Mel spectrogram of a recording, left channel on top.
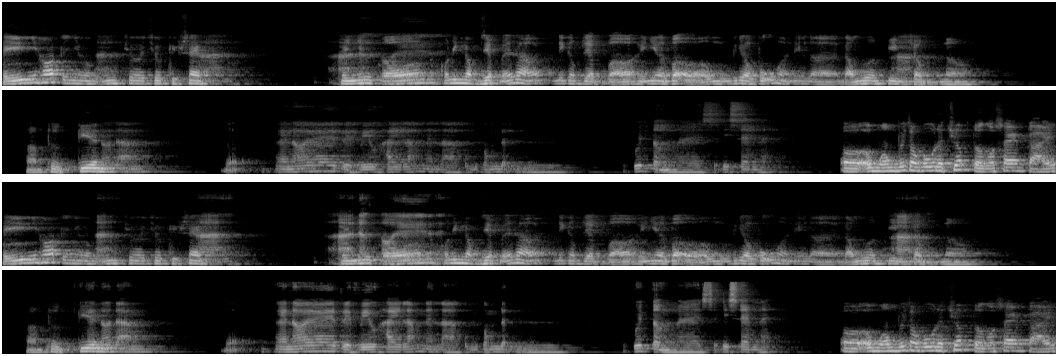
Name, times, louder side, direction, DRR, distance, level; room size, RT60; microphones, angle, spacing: voice 1, 0.0-2.1 3.4-9.7 10.8-11.6 12.8-12.9 17.1-17.2 18.9-21.0, left 2 dB, 25° left, 9 dB, 0.4 m, -22 dB
voice 2, 1.9-2.3 3.2-4.5 8.9-9.3 11.0-12.1 13.1-16.2 16.9-18.3, right 5 dB, 65° right, 10 dB, 0.5 m, -32 dB
9.4 x 5.5 x 4.1 m, 0.97 s
head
